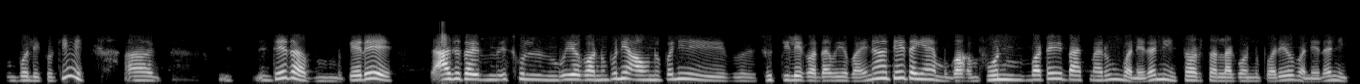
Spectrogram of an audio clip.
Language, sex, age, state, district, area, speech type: Nepali, female, 45-60, West Bengal, Kalimpong, rural, conversation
